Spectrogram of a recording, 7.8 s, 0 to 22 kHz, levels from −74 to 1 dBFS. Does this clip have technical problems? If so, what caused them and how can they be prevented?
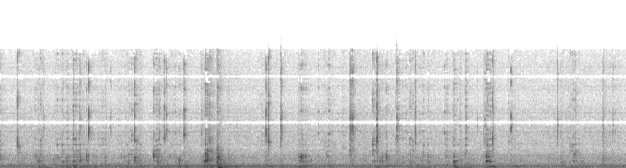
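Yes. Imaging from sample-and-hold upsampling runs through the whole clip. A bright metallic fizz sits from 6 to 12 kHz, about 12 dB below the sound. It follows the sound's level, and moves opposite to its pitch. This fits 12 kHz audio raised to 48 kHz by repeating samples without smoothing. Prevent it by upsampling with a proper low-pass interpolation filter.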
